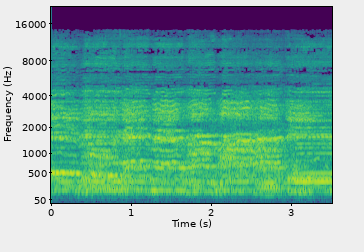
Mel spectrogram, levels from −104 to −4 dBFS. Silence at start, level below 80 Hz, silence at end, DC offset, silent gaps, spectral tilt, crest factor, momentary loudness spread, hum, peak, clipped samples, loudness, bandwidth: 0 s; -64 dBFS; 0 s; under 0.1%; none; -3.5 dB/octave; 12 dB; 1 LU; none; -2 dBFS; under 0.1%; -15 LUFS; 14.5 kHz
